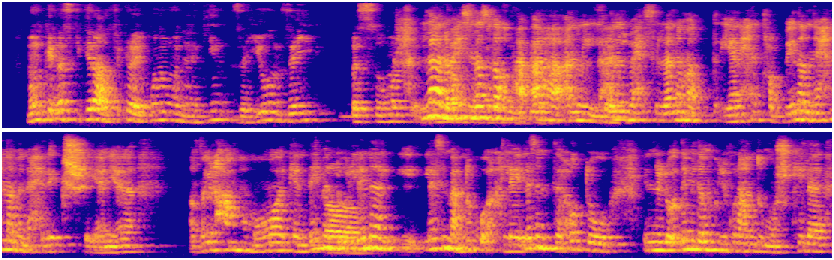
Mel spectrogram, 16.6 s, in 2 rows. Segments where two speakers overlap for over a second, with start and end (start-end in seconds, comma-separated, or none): 4.2-5.4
